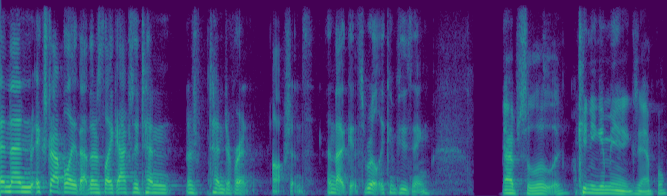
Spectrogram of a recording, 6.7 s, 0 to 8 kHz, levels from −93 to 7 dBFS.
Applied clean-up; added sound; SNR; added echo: none; none; none; none.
